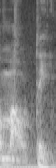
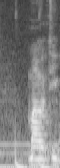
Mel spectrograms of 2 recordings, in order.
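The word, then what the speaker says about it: multi: ได้ ทั้ง สอง แบบ แต่ ถ้า มัน ทำ มา ลง ท้าย ไม่ เต็ม คำ เนี่ย ให้ เรา อ่าน ว่า มัลติ นะ ครับ เช่น มัลติ พลาย ที่ บอก ว่า กู นะ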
